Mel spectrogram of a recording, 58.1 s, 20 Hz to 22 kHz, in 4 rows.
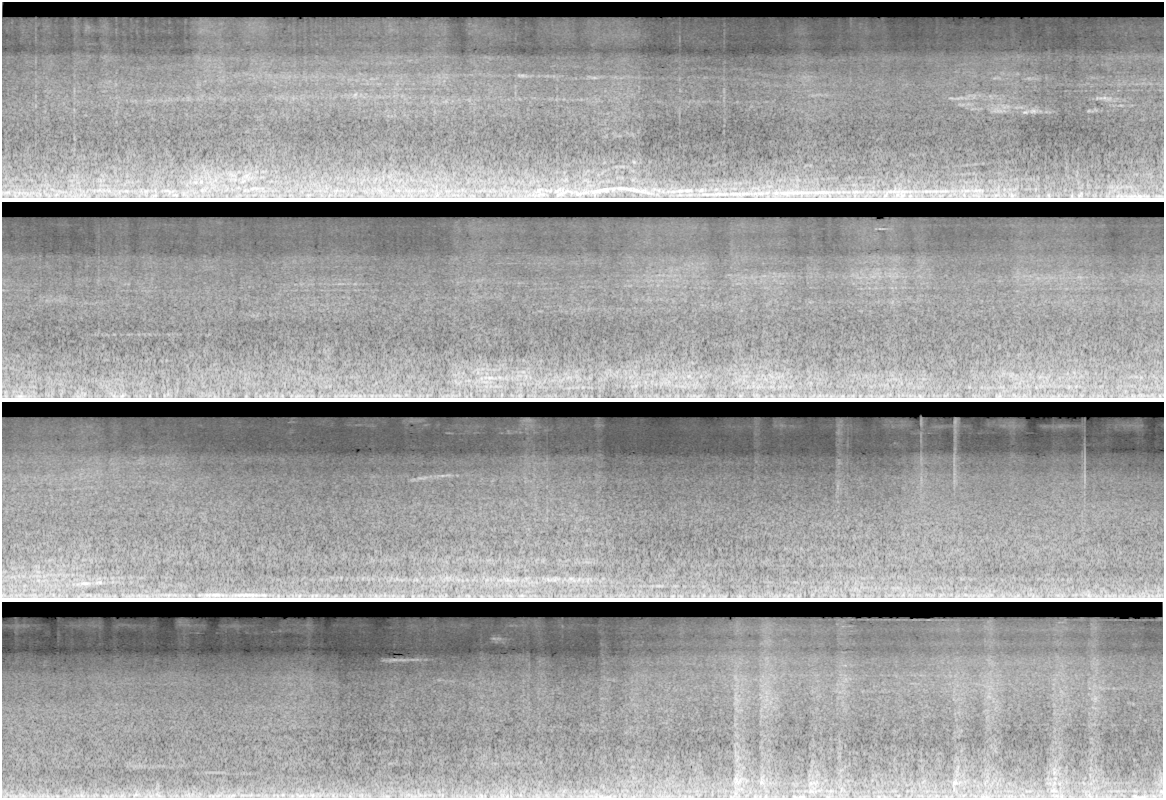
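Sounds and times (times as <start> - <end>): elevated train rumbling: 0.0 - 58.0.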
